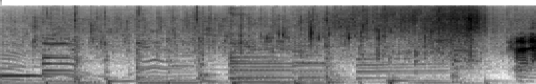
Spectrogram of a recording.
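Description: Butterflied mackerel sizzling as it fries in a pan, under background music with held chords.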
